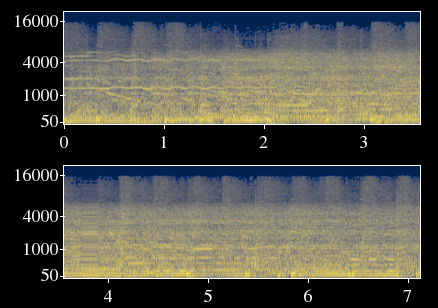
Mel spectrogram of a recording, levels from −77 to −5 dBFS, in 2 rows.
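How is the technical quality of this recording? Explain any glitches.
There is one glitch, a Bluetooth stutter from 3.75 to 3.89 s. For about 147 ms the receiver ran short of data and kept replaying its last short slice, giving a rapid buzzing repeat. Unlike a silent dropout, the gap is filled, and the sound then resumes further on, as if time kept running.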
